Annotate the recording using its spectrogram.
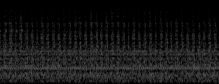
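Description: A film projector running: a steady mechanical whir with a fine rapid clatter and a constant hum.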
